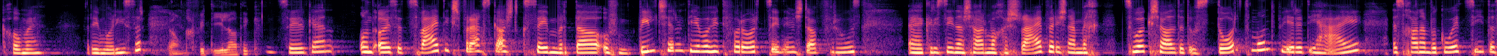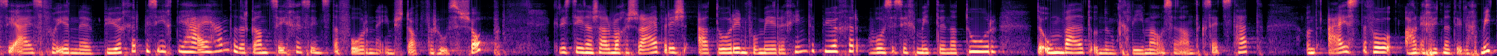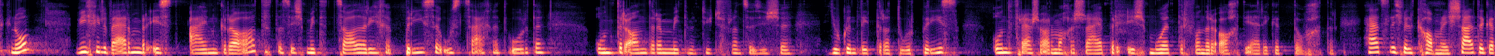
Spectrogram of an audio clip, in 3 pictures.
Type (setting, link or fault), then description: setting, live audience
